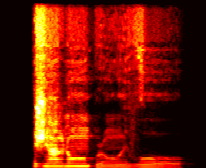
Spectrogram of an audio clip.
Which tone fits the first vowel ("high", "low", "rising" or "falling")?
high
